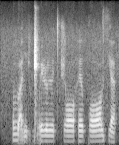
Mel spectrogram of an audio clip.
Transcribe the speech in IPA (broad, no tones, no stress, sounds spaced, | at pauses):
v a̰ nʲ ɛ̰ ɡ͡ǁ o̰ ɪ̯ ɭ ʏː t t͡ʃ ɔː h ɛ ʊ̯ k ɔː lˠ sʲ a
